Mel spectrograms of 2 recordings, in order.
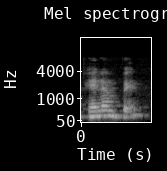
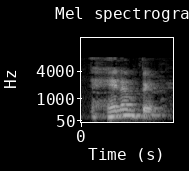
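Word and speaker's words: Phnom Penh: इसको ध्यान से देखिएगा, इसको हमने प्रोनाउंसिएट किया है फेनम पेन। कुछ लोगों ने इसे प्रोनाउंसिएट किया है हेनम पेन। इसलिए पी को किसी ने साइलेंट किया है और किसी ने पी को यूज किया है, तो ध्यान से आप देखिएगा, कंफ्यूज ना हो।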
